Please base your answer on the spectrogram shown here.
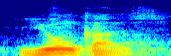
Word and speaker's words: Junkers: However, there was a strong business group in Prussia known as Junas. It is written Junkers, but they pronounced pronounce it Junkers.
